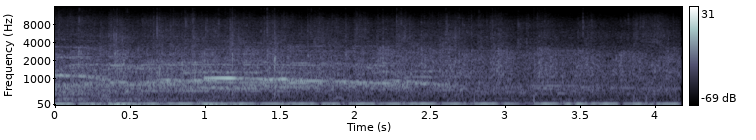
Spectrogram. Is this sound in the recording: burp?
no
